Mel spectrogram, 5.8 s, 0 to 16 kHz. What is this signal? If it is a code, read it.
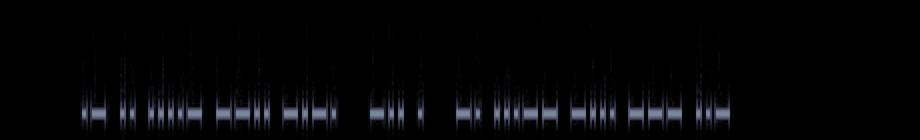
Morse code, heard as a keyed tone, about 37 wpm, 700 Hz. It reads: AI4ZC DE N3BOU
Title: USA Callsign DE Callsign - 5 Characters - 40wpm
